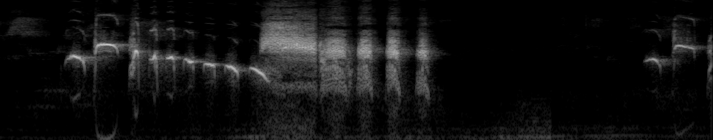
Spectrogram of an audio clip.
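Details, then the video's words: Female sirtu calling to lure males: a run of clear whistled notes stepping steadily downward, then a loud buzzy burst and a few rapid harsh chirps, a pause, and two short whistles at the end. "Kicauan SIRTU BETINA Untuk PIKAT SIRTU JANTAN"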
